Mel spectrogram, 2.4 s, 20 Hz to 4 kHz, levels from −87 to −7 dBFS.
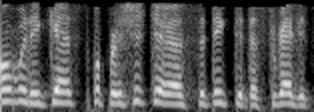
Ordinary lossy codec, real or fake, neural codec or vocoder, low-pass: MP3, 24 kbps; fake; codec, 16 kHz in and 24 kHz out, 0.4 kbps, LongCat-Audio-Codec, two codebook decoder; 3.6 kHz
